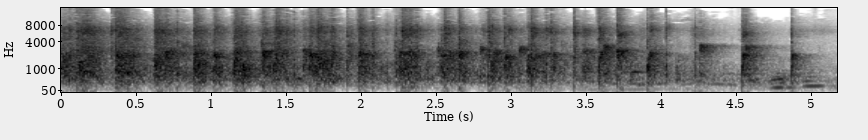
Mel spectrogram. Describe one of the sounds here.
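A young woman claps her hands rapidly nearby.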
